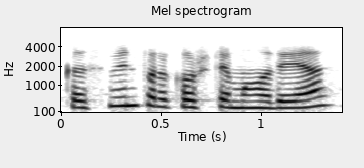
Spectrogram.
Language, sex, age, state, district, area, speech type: Sanskrit, female, 60+, Karnataka, Uttara Kannada, urban, conversation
